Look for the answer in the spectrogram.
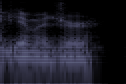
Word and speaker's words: Imgur: How do you say this? – I like Imgur. – Imgur, okay. That's how I feel as well.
